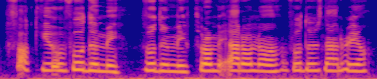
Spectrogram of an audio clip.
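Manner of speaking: high put-on victim voice; defiant victim. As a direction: plead and scoff in a high register. Acts defiant victim answering threats.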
